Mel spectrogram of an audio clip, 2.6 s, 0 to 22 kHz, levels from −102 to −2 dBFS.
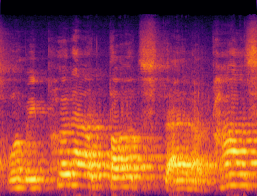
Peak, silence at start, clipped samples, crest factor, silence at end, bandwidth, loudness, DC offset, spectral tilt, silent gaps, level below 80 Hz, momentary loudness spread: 0 dBFS; 0 s; under 0.1%; 10 dB; 0 s; 13 kHz; -11 LUFS; under 0.1%; -4.5 dB/octave; none; -60 dBFS; 4 LU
